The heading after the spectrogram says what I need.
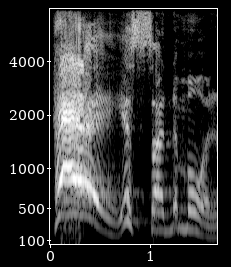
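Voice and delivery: loud, high, thrilled "Hey"; excited greeting. Acted. Preacher acting out churchgoers excited about God, thrilled shout. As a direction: shout it like a starstruck fan. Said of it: "had that excitement about the presence of God".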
